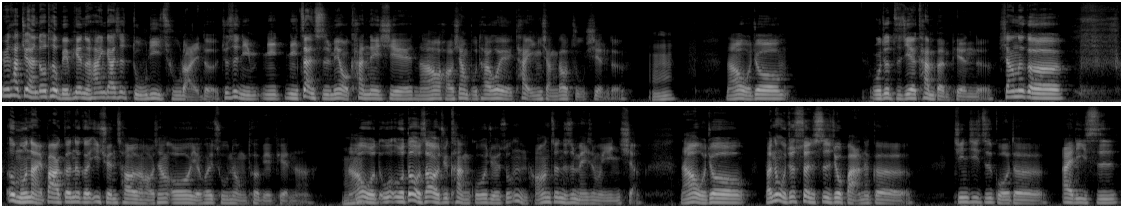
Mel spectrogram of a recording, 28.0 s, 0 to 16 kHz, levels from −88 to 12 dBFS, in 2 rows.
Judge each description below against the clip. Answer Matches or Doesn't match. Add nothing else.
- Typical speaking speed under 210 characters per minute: Doesn't match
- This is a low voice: Doesn't match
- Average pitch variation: Matches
